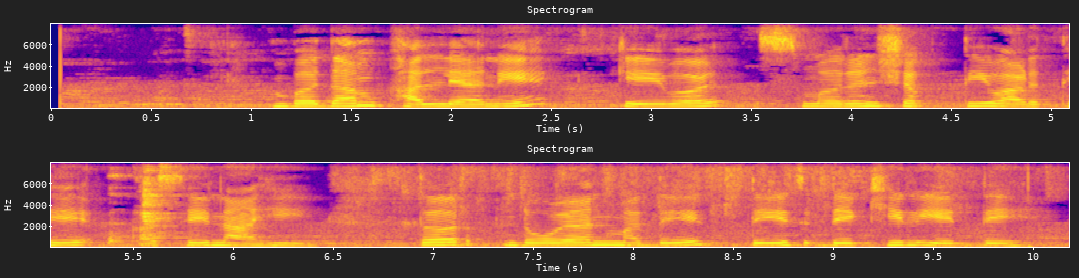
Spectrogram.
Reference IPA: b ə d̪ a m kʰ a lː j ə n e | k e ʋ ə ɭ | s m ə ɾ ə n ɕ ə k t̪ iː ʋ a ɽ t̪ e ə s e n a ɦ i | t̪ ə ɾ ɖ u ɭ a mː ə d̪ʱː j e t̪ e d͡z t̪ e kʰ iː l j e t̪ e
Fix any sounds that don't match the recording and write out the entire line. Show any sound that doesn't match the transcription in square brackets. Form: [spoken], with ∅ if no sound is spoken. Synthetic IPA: b ə d̪ a m kʰ a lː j [a] n e | k e ʋ ə ɭ | s m ə ɾ ə n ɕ ə k t̪ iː ʋ a ɽ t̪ e ə s e n a ɦ i | t̪ ə ɾ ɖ [o] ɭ a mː ə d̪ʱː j e t̪ e d͡z [d̪] e kʰ iː l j e t̪ e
